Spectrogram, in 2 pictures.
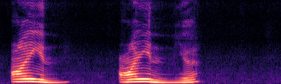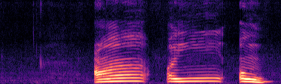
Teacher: Huruf ain ini cara pengucapannya itu keluar dari tenggorokan bagian tengah.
